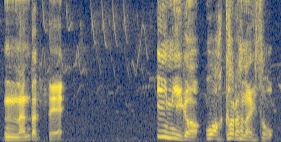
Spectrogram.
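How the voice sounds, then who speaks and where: A man's voice: sits high, sing-song, a little fast, a bit bright, slight background noise. An actor playing an impatient, greedy male treasure seeker, brash and grumbling, in a game. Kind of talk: game voice acting.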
